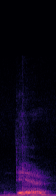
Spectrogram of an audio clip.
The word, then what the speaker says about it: their: দেয়ার, দেয়ার্স, এটা কিন্তু দেয়ার না, দেয়ার, ভেরি স্মুথলি বলবেন, দেয়ার্স, এস যুক্ত হয়েছে।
